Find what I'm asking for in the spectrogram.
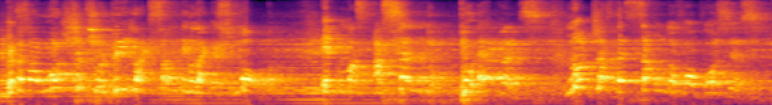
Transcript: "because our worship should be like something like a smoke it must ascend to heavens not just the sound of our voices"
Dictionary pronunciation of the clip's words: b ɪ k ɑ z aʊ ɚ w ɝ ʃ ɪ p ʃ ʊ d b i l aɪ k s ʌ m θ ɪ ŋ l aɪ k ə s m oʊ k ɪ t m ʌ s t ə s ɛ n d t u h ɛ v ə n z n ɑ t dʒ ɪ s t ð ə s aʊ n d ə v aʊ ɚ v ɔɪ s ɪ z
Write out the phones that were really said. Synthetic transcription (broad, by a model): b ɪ k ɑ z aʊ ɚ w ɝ ʃ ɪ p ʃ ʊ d b i l aɪ k s ʌ m θ ɪ ŋ l aɪ k ə s m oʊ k ɪ t m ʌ s t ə s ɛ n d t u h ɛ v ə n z n ɑ t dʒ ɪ s t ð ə s aʊ n d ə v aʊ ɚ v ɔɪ s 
